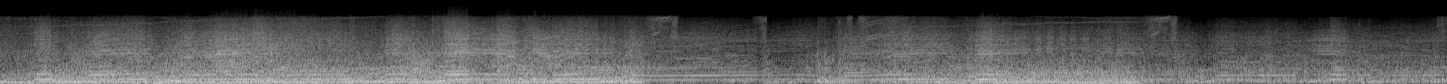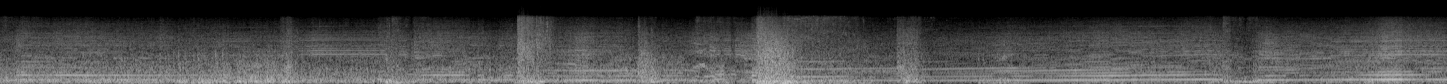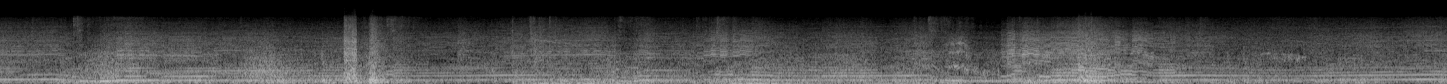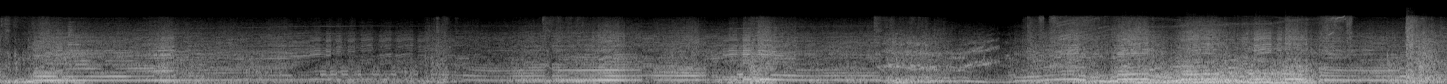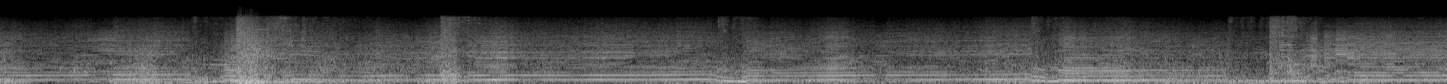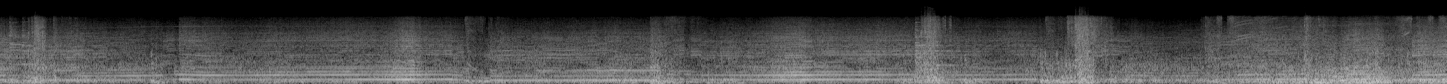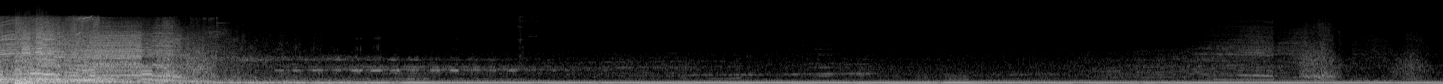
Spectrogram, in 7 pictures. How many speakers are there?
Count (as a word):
zero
